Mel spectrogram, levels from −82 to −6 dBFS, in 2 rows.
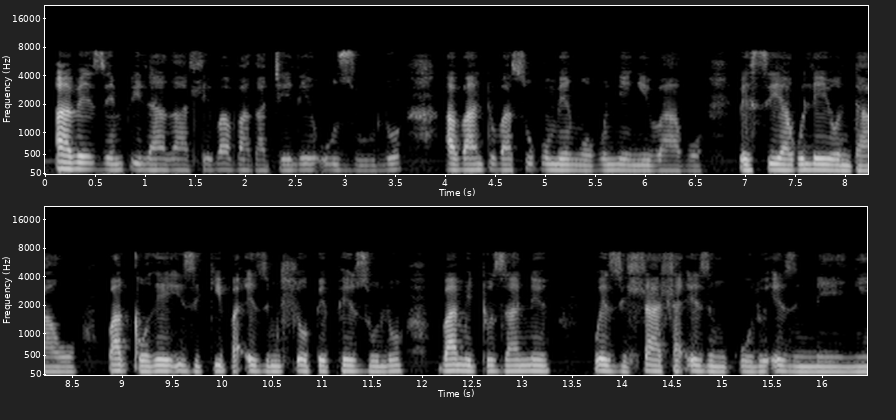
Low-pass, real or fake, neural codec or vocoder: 7.2 kHz; real; none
